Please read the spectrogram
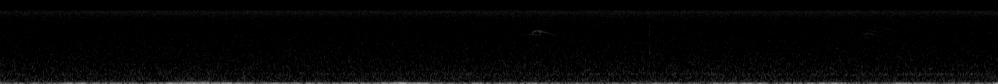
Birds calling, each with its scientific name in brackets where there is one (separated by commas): Hawaii Amakihi (Chlorodrepanis virens)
